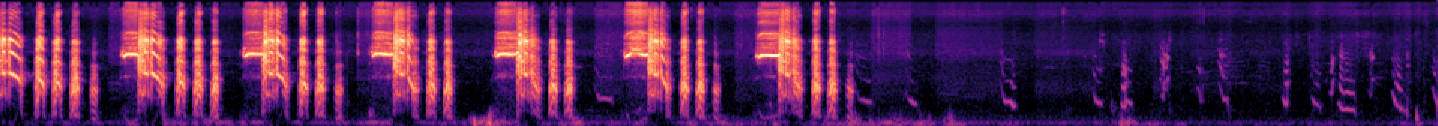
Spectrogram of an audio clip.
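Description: A francolin gives loud, harsh, grating call bursts about once a second for six seconds, then falls quiet apart from faint distant chirps.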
